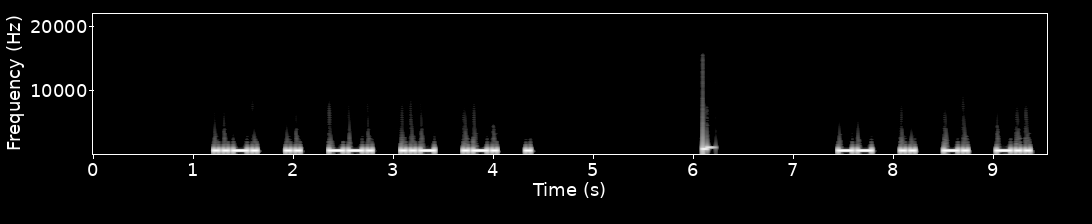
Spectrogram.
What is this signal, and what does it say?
Morse code, heard as a keyed tone, about 25 wpm, spaced as for 18 wpm, 700 Hz. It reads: FIGURE MIND
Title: 2x Character Spacing - Top 500 Words - 25wpm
